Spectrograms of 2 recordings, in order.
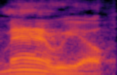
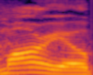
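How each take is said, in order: First: The name is said with an American pronunciation. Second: The name is said with an Italian pronunciation.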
